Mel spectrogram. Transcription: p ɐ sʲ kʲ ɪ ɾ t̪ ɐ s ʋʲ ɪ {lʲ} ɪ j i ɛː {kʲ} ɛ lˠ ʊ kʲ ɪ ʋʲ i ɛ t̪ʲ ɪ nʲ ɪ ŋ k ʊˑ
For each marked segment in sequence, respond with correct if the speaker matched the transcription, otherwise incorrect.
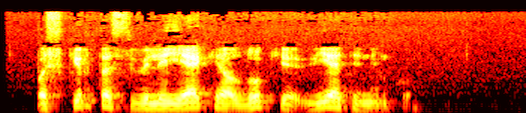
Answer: correct, correct

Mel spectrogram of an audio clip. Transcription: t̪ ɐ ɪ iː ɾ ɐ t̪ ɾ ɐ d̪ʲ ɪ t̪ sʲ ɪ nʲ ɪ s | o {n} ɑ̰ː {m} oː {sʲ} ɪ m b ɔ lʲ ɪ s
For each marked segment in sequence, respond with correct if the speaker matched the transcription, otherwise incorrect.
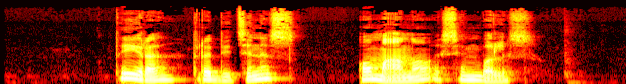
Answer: incorrect, incorrect, correct

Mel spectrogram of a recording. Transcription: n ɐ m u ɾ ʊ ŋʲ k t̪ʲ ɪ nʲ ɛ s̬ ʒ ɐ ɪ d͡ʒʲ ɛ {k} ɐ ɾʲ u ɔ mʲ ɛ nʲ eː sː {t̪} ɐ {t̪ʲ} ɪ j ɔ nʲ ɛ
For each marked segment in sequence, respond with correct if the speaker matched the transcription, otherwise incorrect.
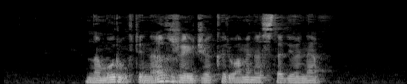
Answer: correct, correct, incorrect

